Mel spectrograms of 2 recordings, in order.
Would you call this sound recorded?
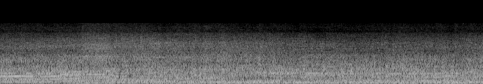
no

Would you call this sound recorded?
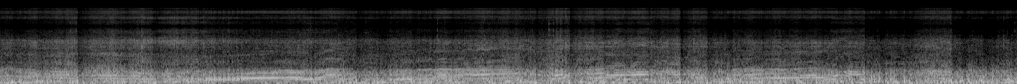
no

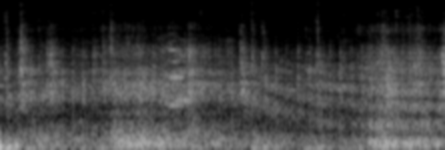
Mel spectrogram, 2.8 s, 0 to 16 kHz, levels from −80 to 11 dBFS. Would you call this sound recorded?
yes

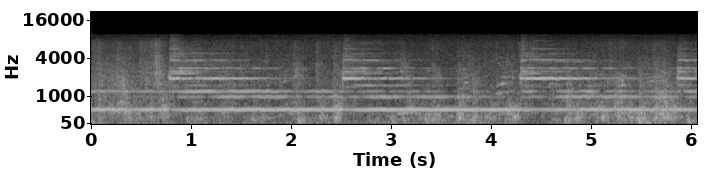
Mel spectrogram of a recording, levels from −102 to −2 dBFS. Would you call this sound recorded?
no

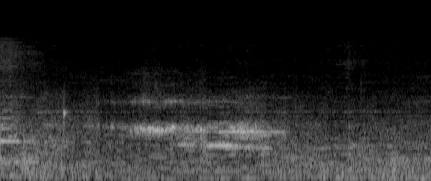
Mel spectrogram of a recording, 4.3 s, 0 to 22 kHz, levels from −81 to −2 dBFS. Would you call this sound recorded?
no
